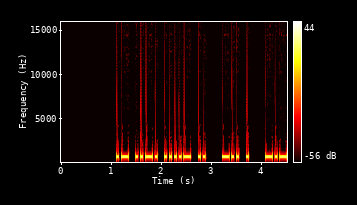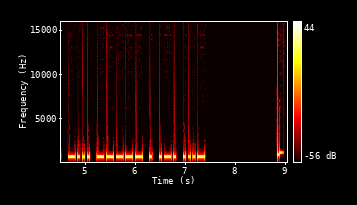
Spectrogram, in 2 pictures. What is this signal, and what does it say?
Morse code, heard as a keyed tone, about 25 wpm, 700 Hz. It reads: AF4I DE KB0ERV
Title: USA Callsign DE Callsign 25wpm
